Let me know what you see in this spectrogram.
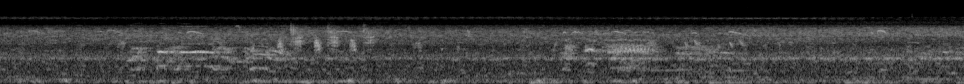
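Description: Birds calling: scattered short chirps, busier about two seconds in and again around six seconds, over a steady faint outdoor background.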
